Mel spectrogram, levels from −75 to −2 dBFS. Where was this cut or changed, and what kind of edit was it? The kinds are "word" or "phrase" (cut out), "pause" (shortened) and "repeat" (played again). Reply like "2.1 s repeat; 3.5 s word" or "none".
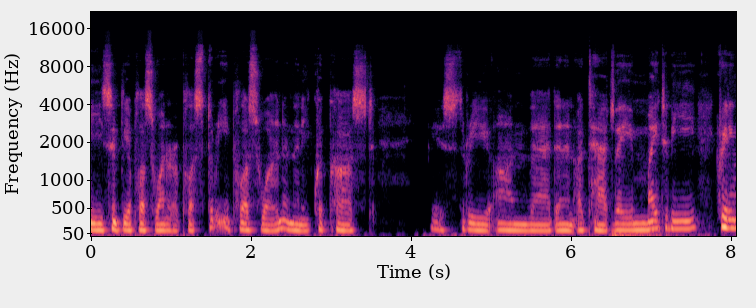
6.1 s word; 6.5 s word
